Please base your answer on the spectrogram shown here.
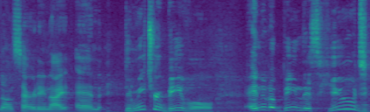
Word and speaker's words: Bivol: Is that who you pronounce Dimitri his? Bivol, yep.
